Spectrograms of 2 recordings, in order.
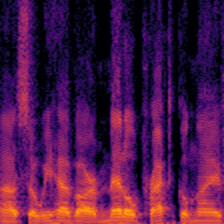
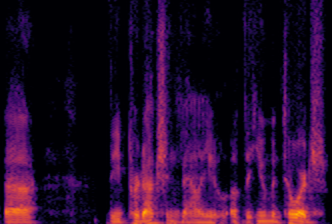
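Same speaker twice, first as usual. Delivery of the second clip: ordinary delivery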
